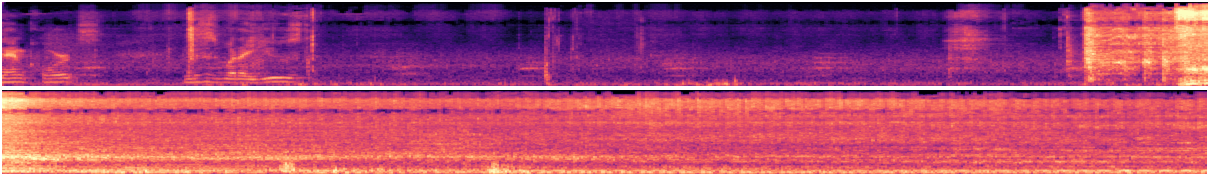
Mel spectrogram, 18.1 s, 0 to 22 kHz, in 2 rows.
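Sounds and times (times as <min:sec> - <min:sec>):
car engine starting and idling: 0:08.0 - 0:18.0
engine throttle blips: 0:08.2 - 0:18.0.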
